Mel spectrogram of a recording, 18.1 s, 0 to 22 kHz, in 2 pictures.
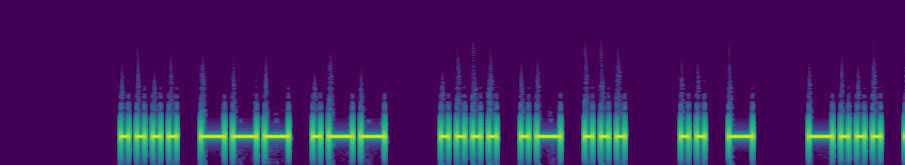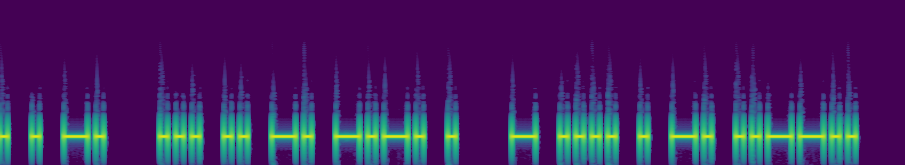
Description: Morse code, heard as a keyed tone, about 16 wpm, 700 Hz. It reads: HOW HAS IT BEEN SINCE THEN?
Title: Sentences from Top 1000 Words - Review Part 1 - 15wpm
